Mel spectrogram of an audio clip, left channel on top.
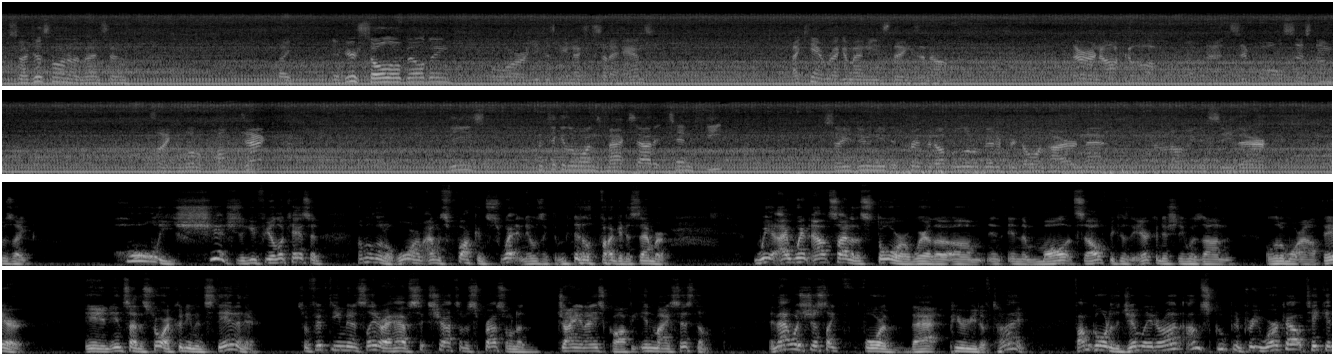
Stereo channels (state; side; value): different; both; correlation 0.00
